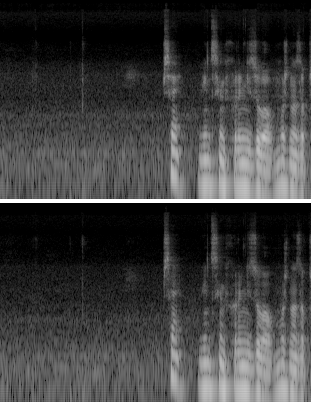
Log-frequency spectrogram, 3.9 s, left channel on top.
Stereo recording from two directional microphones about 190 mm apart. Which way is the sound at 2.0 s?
5° right (ahead or behind).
